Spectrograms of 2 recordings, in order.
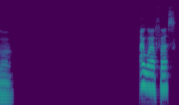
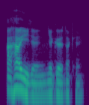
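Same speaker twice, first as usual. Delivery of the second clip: usual speaking voice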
